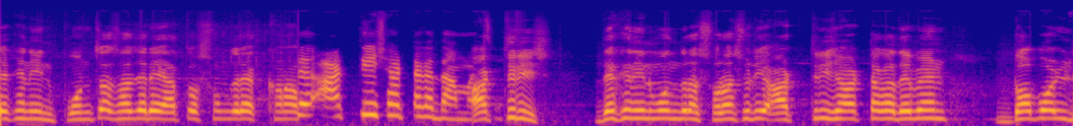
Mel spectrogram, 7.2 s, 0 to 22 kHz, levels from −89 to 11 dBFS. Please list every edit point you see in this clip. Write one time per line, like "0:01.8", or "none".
0:02.0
